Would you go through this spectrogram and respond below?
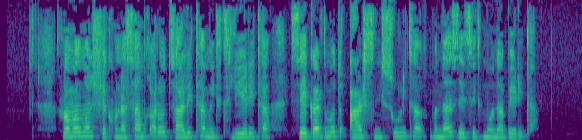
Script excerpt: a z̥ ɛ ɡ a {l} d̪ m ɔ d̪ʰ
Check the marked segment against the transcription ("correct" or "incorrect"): incorrect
